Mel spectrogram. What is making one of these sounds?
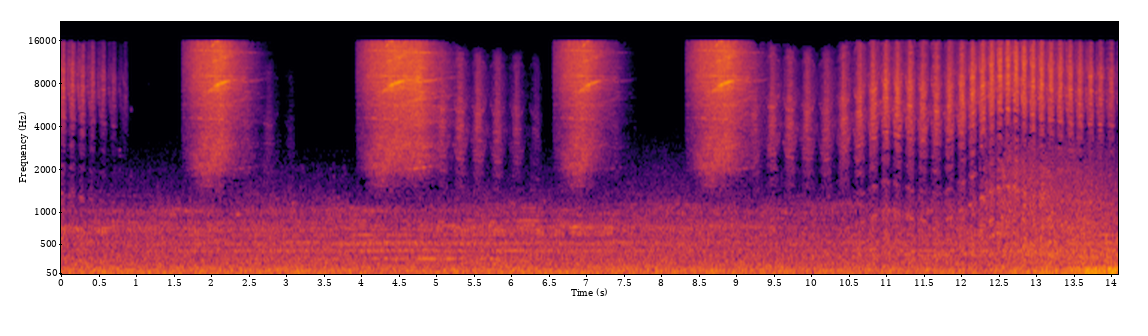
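A submarine engine hums low and steady.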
